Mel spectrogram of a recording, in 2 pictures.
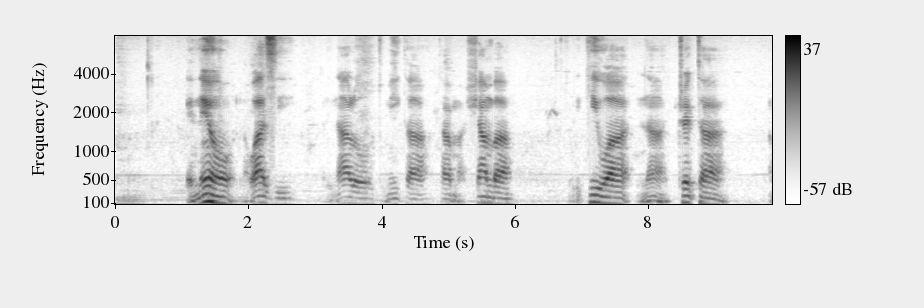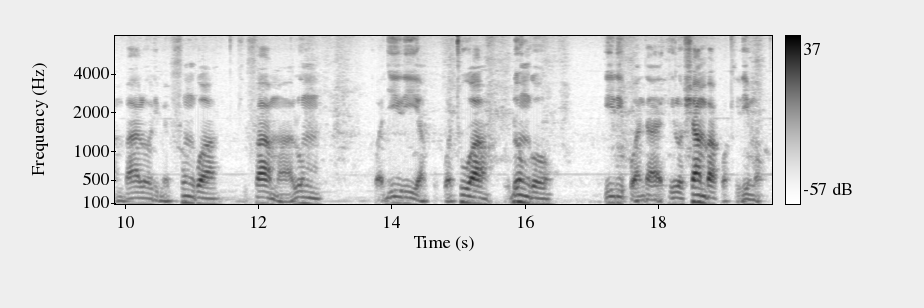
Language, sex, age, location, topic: Swahili, male, 25-35, Dar es Salaam, agriculture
